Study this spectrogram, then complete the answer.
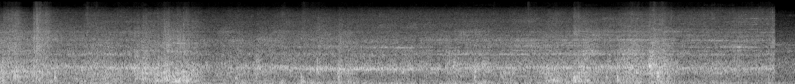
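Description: Sampoorna Kranti Express 12393 overtaking the Marudhar Express, heard from on board as a steady, loud rail rumble with rhythmic wheel clatter and faint squeals, no voices.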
